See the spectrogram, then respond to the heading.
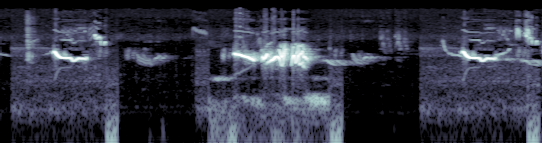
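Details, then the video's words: Eastern bluebird delivering three soft warbled phrases about two seconds apart, the middle one longest and most tumbling, each gently falling in pitch; low knocking thumps between phrases. "Eastern Bluebird Call The Melodious Song"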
